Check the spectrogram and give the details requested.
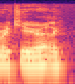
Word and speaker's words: Ricciarelli: come on ricciarelli samuel someone told me in the comments a few weeks ago i think about ricky ricky ricky irely's pronunciation we're just we're just going ricky really it's as simple as that come on it's chelsea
